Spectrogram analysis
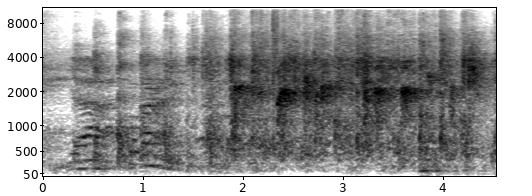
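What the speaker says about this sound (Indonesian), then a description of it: "Ya, tepuk tangan" Children in a classroom clap their hands together in a burst of taps, fairly close and lively, with chatter mixed in throughout.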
